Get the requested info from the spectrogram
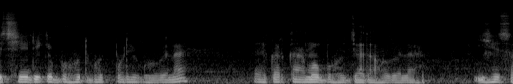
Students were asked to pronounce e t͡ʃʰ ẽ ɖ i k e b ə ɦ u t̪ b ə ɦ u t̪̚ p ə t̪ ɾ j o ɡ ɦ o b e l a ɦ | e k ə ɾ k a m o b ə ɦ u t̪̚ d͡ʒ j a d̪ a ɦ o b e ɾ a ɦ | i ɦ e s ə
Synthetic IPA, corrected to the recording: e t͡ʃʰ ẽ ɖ i k e b ə ɦ u t̪ b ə ɦ u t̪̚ p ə ɾ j o ɡ ɦ o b e l a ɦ | e k ə ɾ k a m o b ə ɦ u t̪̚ d͡ʒ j a d̪ a ɦ o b e l a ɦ | i ɦ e s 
